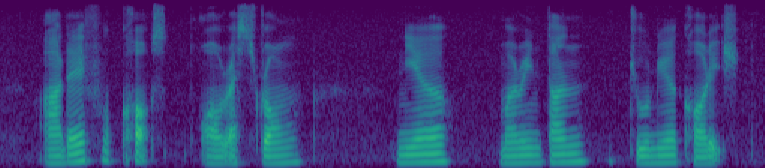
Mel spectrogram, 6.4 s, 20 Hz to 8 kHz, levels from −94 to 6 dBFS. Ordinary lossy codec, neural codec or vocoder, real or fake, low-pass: none; none; real; 7.2 kHz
